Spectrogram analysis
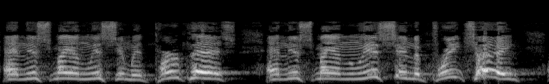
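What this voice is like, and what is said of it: Strained, worn-out voice. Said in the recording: “My voice is done... I'm struggling”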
